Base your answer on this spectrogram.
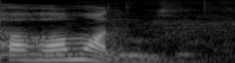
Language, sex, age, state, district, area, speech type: Assamese, female, 30-45, Assam, Darrang, rural, read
